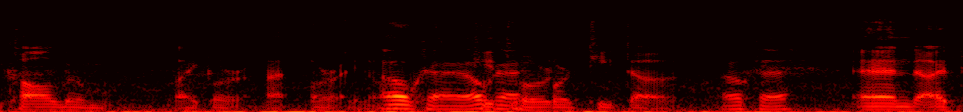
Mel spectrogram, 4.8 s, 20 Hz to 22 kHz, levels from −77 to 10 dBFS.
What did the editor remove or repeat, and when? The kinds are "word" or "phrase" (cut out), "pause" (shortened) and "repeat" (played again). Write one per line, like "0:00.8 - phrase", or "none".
0:01.1 - word
0:01.7 - word
0:02.8 - word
